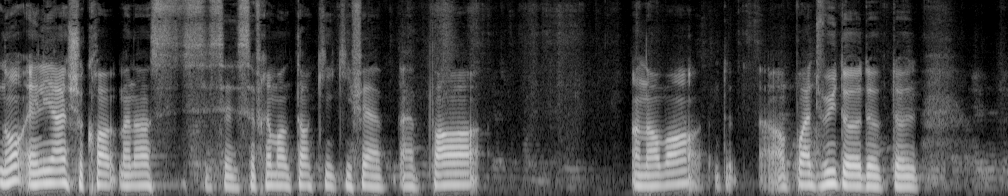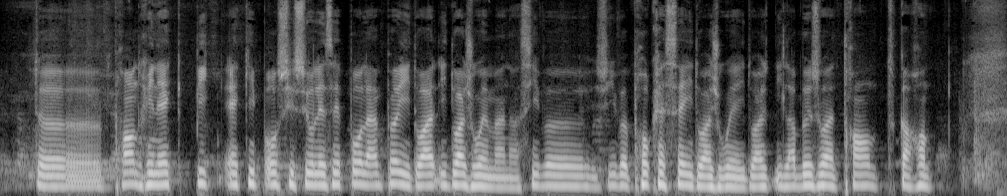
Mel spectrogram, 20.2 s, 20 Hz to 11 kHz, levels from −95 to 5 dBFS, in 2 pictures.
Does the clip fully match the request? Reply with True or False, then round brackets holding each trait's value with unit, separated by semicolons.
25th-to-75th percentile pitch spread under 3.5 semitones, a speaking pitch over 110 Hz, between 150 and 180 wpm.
True (2.4 semitones; 140 Hz; 170 wpm)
